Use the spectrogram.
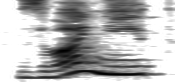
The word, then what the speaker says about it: звонит: всегда с вами красивее звонит звонят созвонимся я уже вам сказала здесь ударение уходит за букву н свекла щавель столяр маляр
